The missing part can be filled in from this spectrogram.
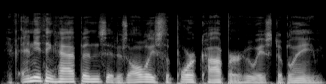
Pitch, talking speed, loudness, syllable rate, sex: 100 Hz, 240 wpm, -17 LUFS, 6.0 syllables/s, male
